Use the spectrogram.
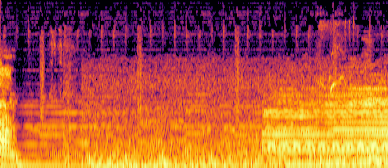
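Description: A train rumbles past with steady low mechanical noise, its horn sounding in sustained harmonic blasts at the start and again, louder, toward the end.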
